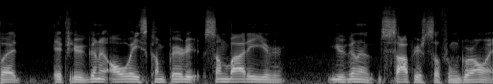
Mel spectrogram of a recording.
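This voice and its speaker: A man's medium-pitched, monotone, flat voice at a fairly quick pace, with very even loudness. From India, moved to Texas at eleven. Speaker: entrepreneur, car rental business owner. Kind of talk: podcast interview.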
